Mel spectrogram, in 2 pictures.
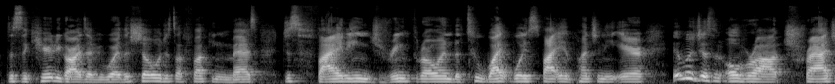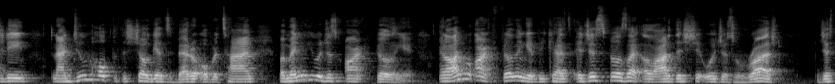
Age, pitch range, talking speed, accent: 20-39, 125-145 Hz, 250 wpm, American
